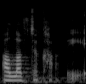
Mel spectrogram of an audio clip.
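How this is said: It is said in a sad, flat tone. The speaker does not sound like they mean it. The speaker calls it wrong. "just say in a sad mood"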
